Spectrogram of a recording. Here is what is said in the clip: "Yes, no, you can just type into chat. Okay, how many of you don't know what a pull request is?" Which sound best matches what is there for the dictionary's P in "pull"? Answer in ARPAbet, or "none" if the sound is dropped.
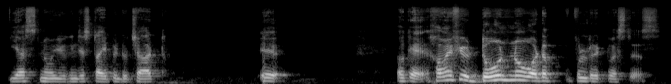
F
